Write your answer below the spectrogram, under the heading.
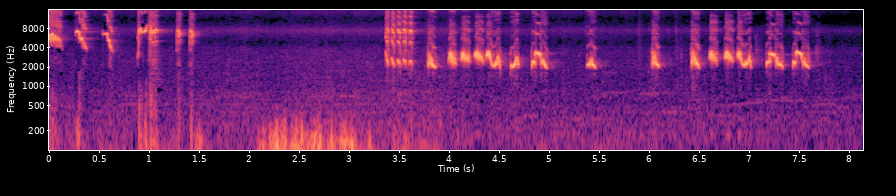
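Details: Orange-headed thrush song played to stimulate a reluctant caged bird to sing: sharp high chirps, then a quick run of rich whistled and warbled notes, with a brief low rumble between phrases.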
